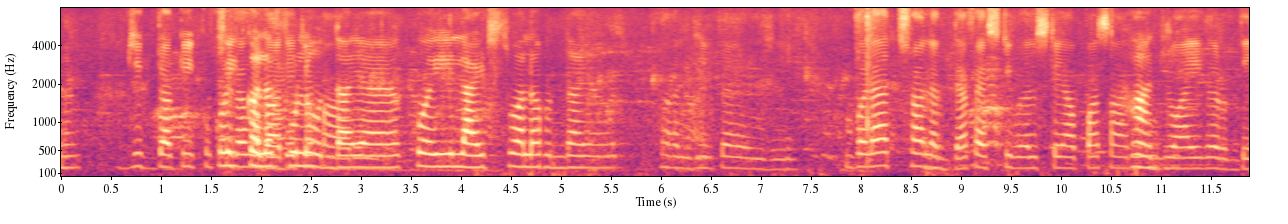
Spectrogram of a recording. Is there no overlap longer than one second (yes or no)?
no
